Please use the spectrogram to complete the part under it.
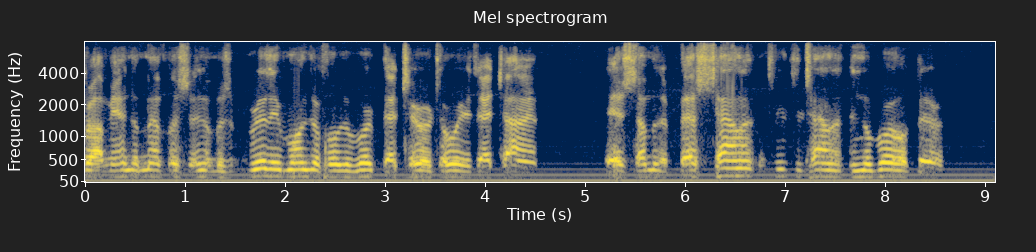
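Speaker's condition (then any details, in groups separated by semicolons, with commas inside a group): Throat cancer; cancer survivor, alive and well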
